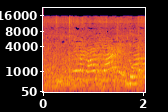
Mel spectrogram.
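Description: Young children's high-pitched voices calling and chattering as they play in a pool.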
